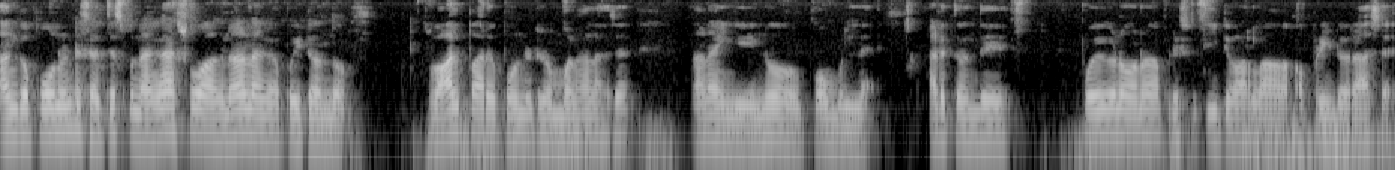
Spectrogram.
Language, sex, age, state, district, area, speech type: Tamil, male, 18-30, Tamil Nadu, Tiruppur, urban, spontaneous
